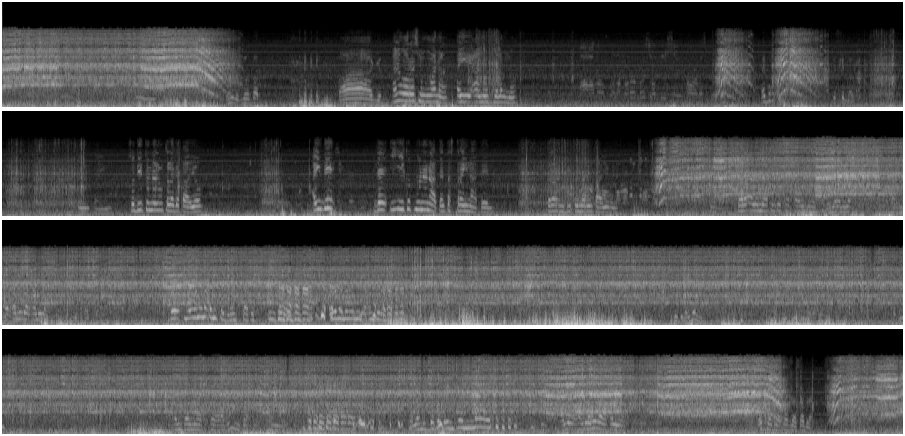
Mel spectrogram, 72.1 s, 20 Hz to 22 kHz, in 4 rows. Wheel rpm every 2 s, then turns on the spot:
230, 220, 40, 0, 0, 0, 0, 20, 20, 20, 0, 0, 0, 0, 20, 70, 230, 230, 230, 230, 230, 230, 230, 230, 230, 230, 230, 230, 230, 230, 230, 230, 230, 230, 170, 120.
16-20 28-30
